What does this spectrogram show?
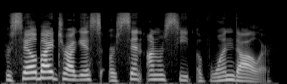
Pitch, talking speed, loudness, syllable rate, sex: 205 Hz, 230 wpm, -20 LUFS, 5.8 syllables/s, female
